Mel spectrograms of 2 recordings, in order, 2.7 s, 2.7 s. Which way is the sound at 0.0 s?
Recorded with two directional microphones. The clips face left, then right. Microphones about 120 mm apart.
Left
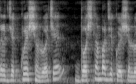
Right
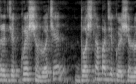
35° left (ahead or behind).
